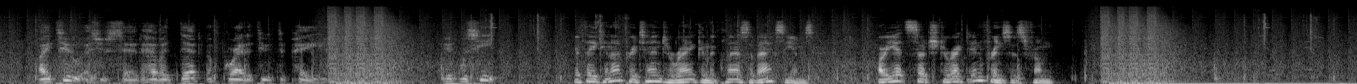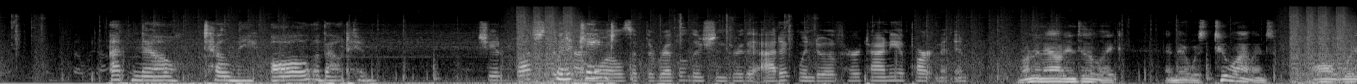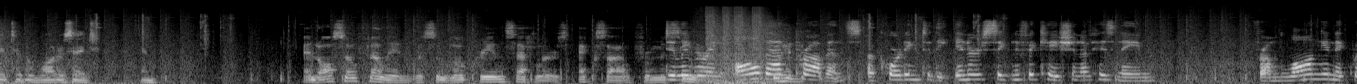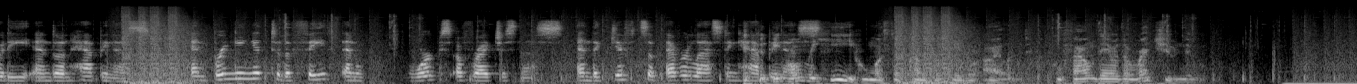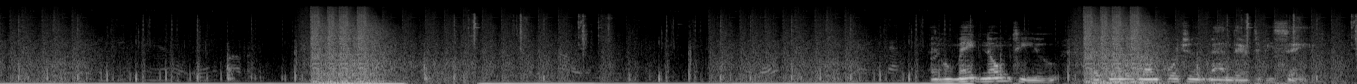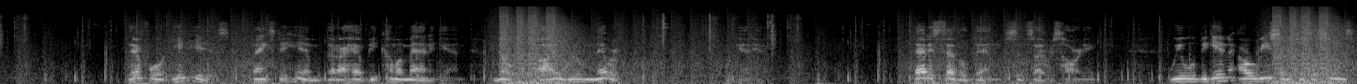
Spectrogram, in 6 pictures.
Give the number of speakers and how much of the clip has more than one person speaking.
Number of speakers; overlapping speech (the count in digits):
8, about 7%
